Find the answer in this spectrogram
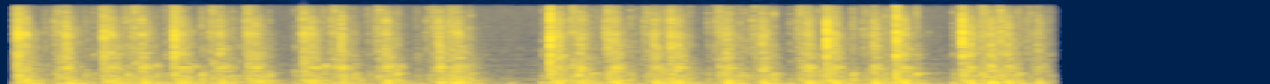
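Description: Typewriter being typed on, rapid keystrokes clacking with a brief pause a little before halfway, stopping abruptly about five seconds in.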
